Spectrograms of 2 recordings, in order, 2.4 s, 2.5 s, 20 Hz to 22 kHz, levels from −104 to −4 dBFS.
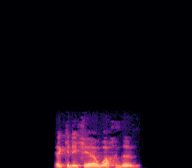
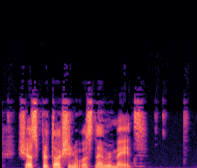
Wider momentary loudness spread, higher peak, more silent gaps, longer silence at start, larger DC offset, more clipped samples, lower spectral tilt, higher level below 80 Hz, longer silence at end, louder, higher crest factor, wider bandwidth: about the same, 10 LU vs 8 LU; about the same, -4 dBFS vs -2 dBFS; neither; first, 0.7 s vs 0.1 s; neither; neither; first, -5.5 dB/octave vs -2.5 dB/octave; second, -68 dBFS vs -56 dBFS; first, 0.65 s vs 0.15 s; about the same, -19 LUFS vs -19 LUFS; about the same, 16 dB vs 20 dB; second, 5.8 kHz vs 10.5 kHz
